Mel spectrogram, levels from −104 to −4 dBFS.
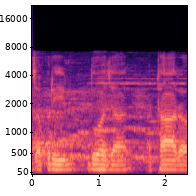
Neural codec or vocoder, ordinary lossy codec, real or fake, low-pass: none; none; real; 7.2 kHz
